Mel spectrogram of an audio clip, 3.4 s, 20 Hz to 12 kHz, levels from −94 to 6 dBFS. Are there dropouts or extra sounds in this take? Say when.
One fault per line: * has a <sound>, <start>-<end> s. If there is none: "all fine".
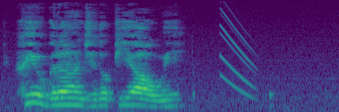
* has a chirp, 2.2-2.6 s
